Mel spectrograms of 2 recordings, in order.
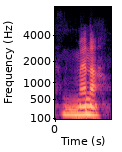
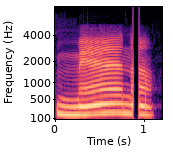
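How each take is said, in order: First: The first vowel is short and quick. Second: The first vowel is drawn out long. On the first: The speaker calls it right. "you have to pronounce it quick" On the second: The speaker calls it wrong. "So this is not mana. No, that's not right"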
